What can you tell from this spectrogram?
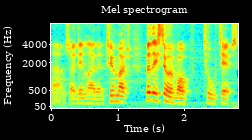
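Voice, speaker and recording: A man with a British accent, very fast pace and lively intonation. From United Kingdom. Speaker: gaming YouTuber. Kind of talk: game review commentary. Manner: casual with many fillers.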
